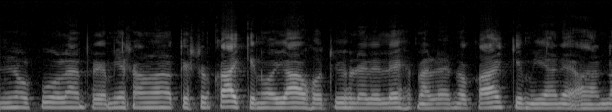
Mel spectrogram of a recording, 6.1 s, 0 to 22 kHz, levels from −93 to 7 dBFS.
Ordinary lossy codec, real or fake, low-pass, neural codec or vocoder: none; fake; none; vocoder, 44.1 kHz, 128 mel bands every 256 samples, BigVGAN v2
